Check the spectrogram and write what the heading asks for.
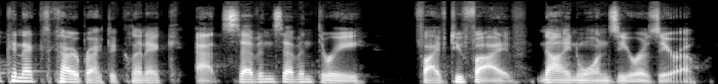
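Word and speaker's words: Knecht: Well, if you're in the Chicago area, Connect Chiropractic. And I realize that we haven't spelled this every time. It's K-N-E-C-H-T. Pronounced Connect Chiropractic.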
